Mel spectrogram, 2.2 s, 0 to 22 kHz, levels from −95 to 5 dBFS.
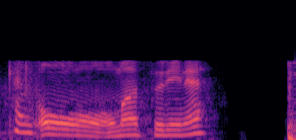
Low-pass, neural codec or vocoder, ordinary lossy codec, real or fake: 3.6 kHz; codec, 16 kHz, 4.8 kbps, FACodec; none; fake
